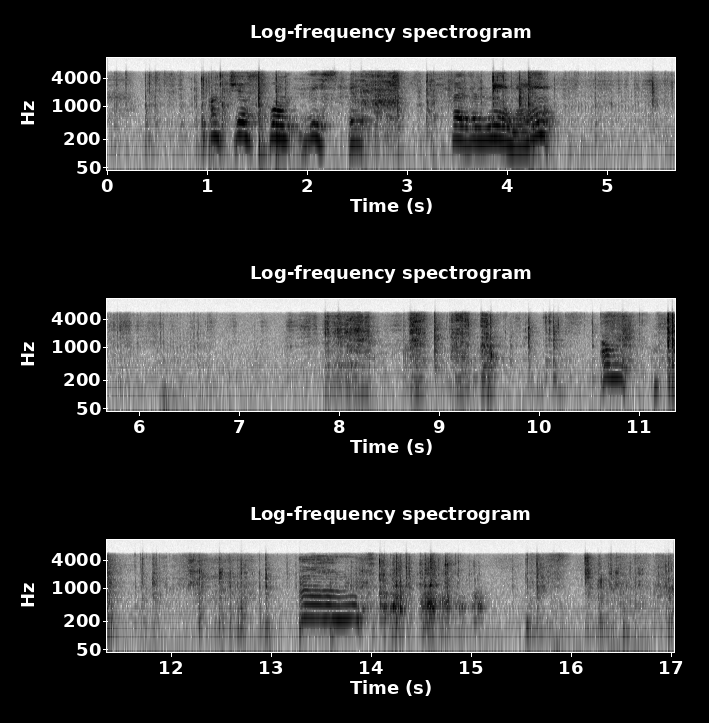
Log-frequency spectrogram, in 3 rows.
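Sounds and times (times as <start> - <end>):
paper tearing and rustling: 0.4 - 6.8, 7.5 - 10.0.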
